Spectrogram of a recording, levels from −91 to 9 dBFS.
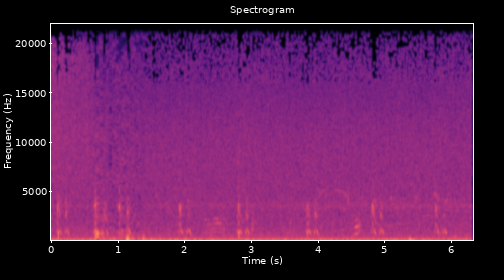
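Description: From 0.63 to 1.42 s the sound becomes a rigid metallic buzz at 188 Hz, a robotic sound from repeated short buffers, likely because a 5.3 ms slice kept looping over most of that stretch. A spectrogram shows fixed harmonic lines at 188 Hz. The waveform shows identical repeating cycles.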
